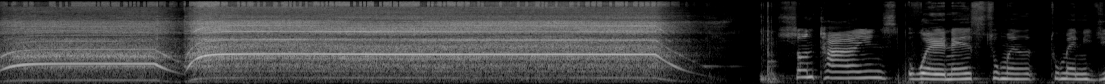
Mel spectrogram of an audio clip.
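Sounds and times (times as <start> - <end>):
hair dryer motor whine: 0.0 - 7.3.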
